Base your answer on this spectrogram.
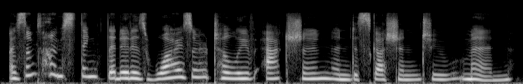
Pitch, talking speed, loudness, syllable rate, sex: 270 Hz, 160 wpm, -16 LUFS, 4.5 syllables/s, female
